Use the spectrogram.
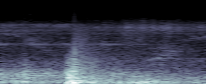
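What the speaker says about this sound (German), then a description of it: "Ein Donner." A single brief thunderclap cracks out nearby during a storm at a building site on Koh Samui, Thailand, a short loud burst over steady rain and background rumble.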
